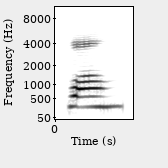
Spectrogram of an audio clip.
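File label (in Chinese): "Wang", Chinese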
